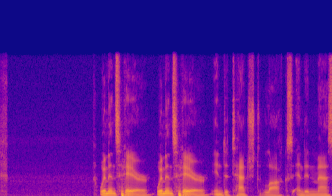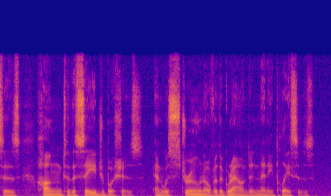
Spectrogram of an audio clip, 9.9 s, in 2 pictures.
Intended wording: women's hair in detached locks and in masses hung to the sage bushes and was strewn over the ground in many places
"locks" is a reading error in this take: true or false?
false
